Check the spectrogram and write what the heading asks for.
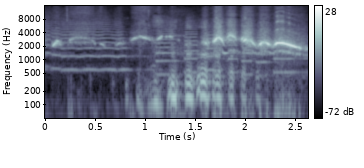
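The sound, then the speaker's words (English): A person whistles a wavering, high tune across a few seconds, the pitch sliding and rising toward the end, with muffled voices or rustling underneath partway through. “what's the whistle? Do the whistle”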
